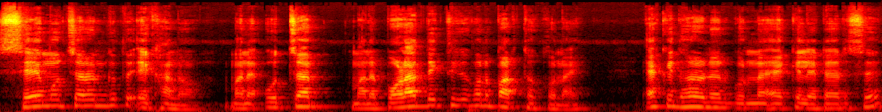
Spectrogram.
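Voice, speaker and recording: A man's voice: a little high, fairly bright tone. A man teaching a Quran recitation class online, talking conversationally, correcting himself and often checking that students follow. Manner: self-correcting, restarts mid-phrase; slow drawn-out recitation of examples.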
